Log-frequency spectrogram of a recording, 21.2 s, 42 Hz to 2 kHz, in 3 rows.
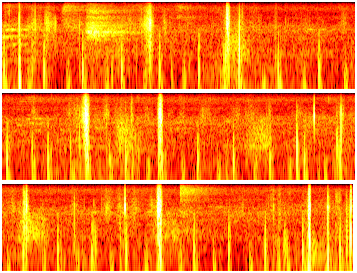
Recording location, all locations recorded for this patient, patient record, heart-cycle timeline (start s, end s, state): pulmonary valve (PV)
aortic valve (AV)+pulmonary valve (PV)+tricuspid valve (TV)+mitral valve (MV)
#Age: Child
#Sex: Female
#Height: 129.0 cm
#Weight: 28.8 kg
#Pregnancy status: False
#Murmur: Unknown
#Murmur locations: nan
#Most audible location: nan
#Systolic murmur timing: nan
#Systolic murmur shape: nan
#Systolic murmur grading: nan
#Systolic murmur pitch: nan
#Systolic murmur quality: nan
#Diastolic murmur timing: nan
#Diastolic murmur shape: nan
#Diastolic murmur grading: nan
#Diastolic murmur pitch: nan
#Diastolic murmur quality: nan
#Outcome: Normal
#Campaign: 2015 screening campaign
0.00	0.49	unannotated
0.49	0.64	S1
0.64	0.78	systole
0.78	0.90	S2
0.90	1.28	diastole
1.28	1.38	S1
1.38	1.54	systole
1.54	1.68	S2
1.68	2.04	diastole
2.04	2.16	S1
2.16	2.32	systole
2.32	2.46	S2
2.46	2.86	diastole
2.86	3.00	S1
3.00	3.12	systole
3.12	3.22	S2
3.22	3.60	diastole
3.60	3.70	S1
3.70	3.86	systole
3.86	4.00	S2
4.00	4.40	diastole
4.40	4.58	S1
4.58	4.70	systole
4.70	4.86	S2
4.86	5.18	diastole
5.18	5.32	S1
5.32	5.46	systole
5.46	5.62	S2
5.62	6.00	diastole
6.00	6.12	S1
6.12	6.28	systole
6.28	6.42	S2
6.42	6.82	diastole
6.82	6.94	S1
6.94	7.10	systole
7.10	7.24	S2
7.24	7.64	diastole
7.64	7.76	S1
7.76	7.92	systole
7.92	8.06	S2
8.06	8.46	diastole
8.46	8.56	S1
8.56	8.68	systole
8.68	8.84	S2
8.84	9.18	diastole
9.18	9.32	S1
9.32	9.50	systole
9.50	9.62	S2
9.62	9.94	diastole
9.94	10.04	S1
10.04	10.18	systole
10.18	10.32	S2
10.32	10.64	diastole
10.64	10.74	S1
10.74	10.92	systole
10.92	11.04	S2
11.04	11.36	diastole
11.36	11.46	S1
11.46	11.66	systole
11.66	11.76	S2
11.76	12.06	diastole
12.06	12.20	S1
12.20	12.38	systole
12.38	12.50	S2
12.50	21.15	unannotated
